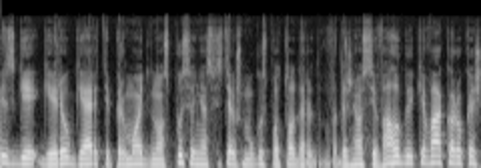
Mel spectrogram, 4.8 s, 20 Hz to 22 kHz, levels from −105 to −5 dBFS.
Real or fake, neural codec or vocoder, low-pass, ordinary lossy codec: real; none; 14.4 kHz; Opus, 64 kbps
